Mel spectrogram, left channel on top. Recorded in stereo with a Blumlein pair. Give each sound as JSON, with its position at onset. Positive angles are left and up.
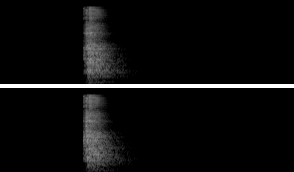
{"t": 0.8, "sound": "a camera shutter", "azimuth_deg": -65, "distance_m": 1.0}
